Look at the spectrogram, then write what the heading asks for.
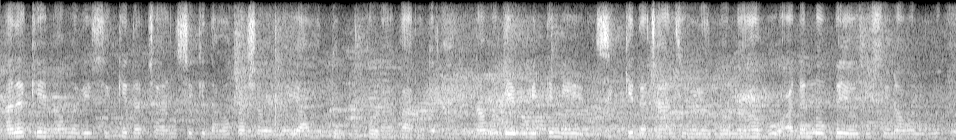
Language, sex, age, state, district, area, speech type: Kannada, female, 18-30, Karnataka, Mysore, urban, spontaneous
